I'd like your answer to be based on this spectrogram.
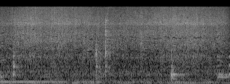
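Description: Spices and onion sizzle in hot oil for tempering, with fenugreek, cumin, mustard seeds and dried red chilli in the pan: a steady, close hiss with a few soft stirring scrapes.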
